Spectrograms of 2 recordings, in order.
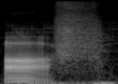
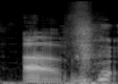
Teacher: the f makes the v sound and the o makes the u sound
